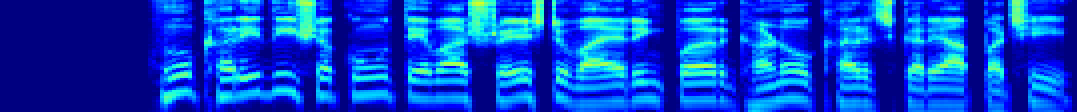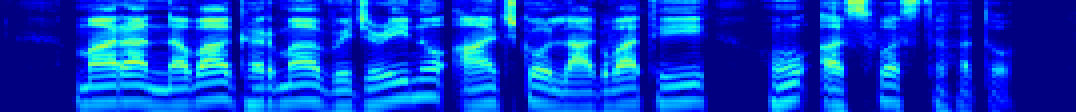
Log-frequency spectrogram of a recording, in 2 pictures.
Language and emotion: Gujarati, sad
